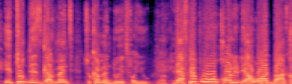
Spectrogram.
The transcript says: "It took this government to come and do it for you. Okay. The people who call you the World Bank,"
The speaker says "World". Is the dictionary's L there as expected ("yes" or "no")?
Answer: no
